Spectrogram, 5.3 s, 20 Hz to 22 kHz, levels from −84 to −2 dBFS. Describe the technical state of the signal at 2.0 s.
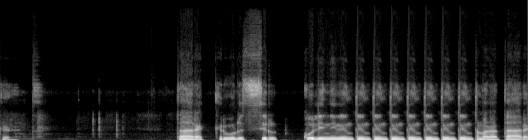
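At 2.00 s the speech breaks off for about 2.4 ms: the waveform freezes flat, at a level that need not be zero, and then the speech carries on with only a soft tick. This is an underrun with held sample. The output buffer briefly ran dry and the converter held its last value until data arrived. No audio was skipped, so playback resumes exactly where it stopped and the join stays gentle.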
